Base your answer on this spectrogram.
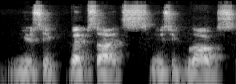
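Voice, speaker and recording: A man with a Norwegian accent speaks at a medium pitch. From Norway. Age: 30s. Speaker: musician. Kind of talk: interview. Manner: halting.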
